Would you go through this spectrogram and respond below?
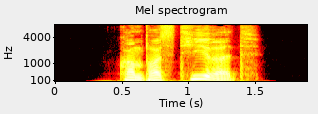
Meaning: second-person plural subjunctive I of kompostieren
- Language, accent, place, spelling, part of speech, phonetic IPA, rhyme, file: German, Germany, Berlin, kompostieret, verb, [kɔmpɔsˈtiːʁət], -iːʁət, De-kompostieret.ogg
